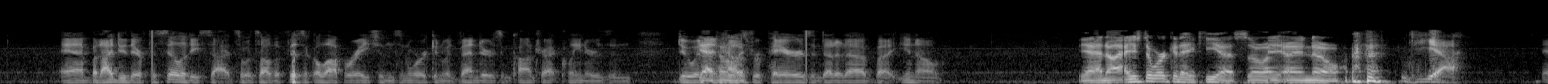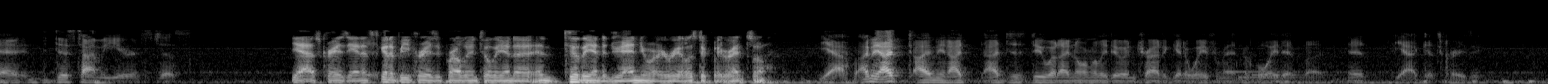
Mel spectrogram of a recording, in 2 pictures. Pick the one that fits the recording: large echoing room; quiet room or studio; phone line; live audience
phone line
